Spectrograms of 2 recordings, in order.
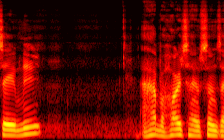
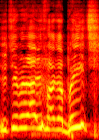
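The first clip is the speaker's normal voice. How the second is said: very high-pitched mock Chinese accent.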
